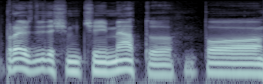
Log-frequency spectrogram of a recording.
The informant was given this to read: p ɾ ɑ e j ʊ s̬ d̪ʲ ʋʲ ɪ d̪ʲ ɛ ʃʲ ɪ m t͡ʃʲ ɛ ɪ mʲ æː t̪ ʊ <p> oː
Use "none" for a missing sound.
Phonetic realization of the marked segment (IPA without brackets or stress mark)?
p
